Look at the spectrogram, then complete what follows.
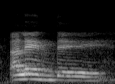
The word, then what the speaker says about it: Allende: Sie kommt aus Chile, also wird es Spanisch ausgesprochen. Allende. Arriba! Allende, Allende!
